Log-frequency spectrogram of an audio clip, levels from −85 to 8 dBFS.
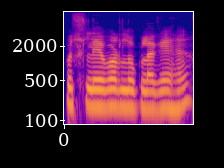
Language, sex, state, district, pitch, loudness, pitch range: Hindi, male, Bihar, Saran, 175 Hz, -16 LUFS, 165-180 Hz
